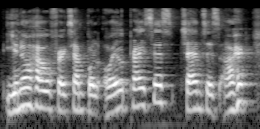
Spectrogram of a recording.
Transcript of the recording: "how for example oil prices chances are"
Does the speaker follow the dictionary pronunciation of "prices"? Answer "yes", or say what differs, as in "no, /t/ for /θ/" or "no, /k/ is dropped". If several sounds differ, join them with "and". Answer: no, /s/ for /z/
